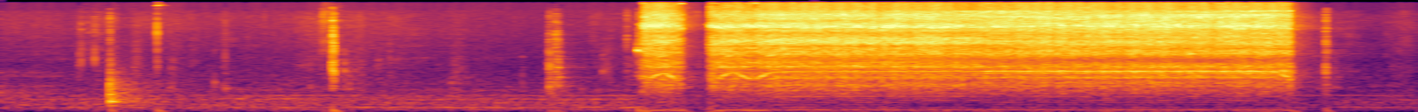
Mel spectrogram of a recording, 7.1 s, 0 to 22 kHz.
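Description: A power tool whirs in a sustained burst for about three seconds, loosening a 12mm belt tensioner bolt on a 2005-2009 Subaru Legacy 2.5L engine, preceded by a short spin-up and scattered tool clicks.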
